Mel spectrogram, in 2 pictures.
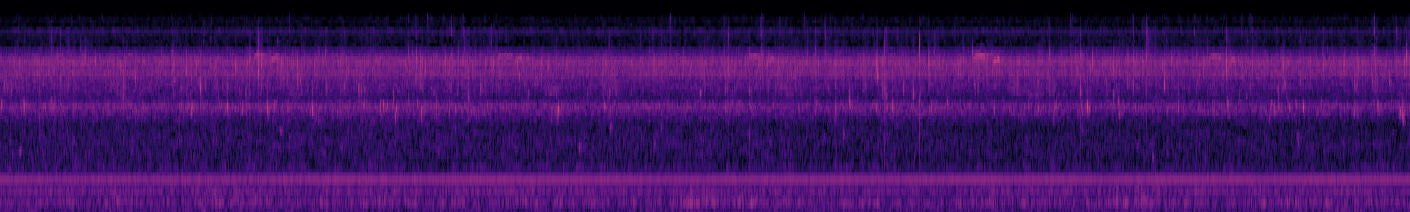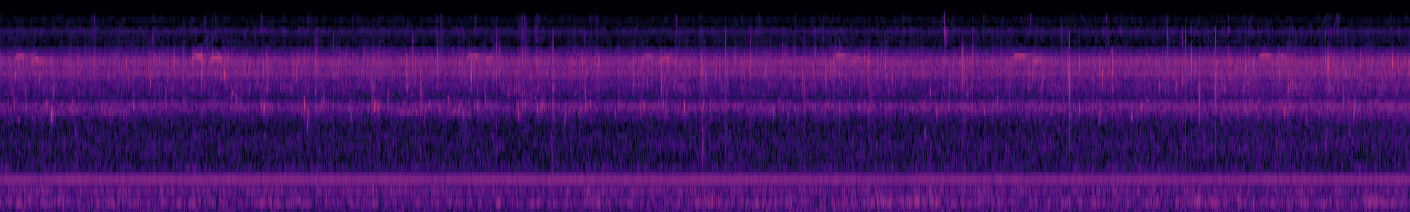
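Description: Rain falling on a pool of standing water, many small drops pattering and ticking steadily on the surface, over a faint steady hum.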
